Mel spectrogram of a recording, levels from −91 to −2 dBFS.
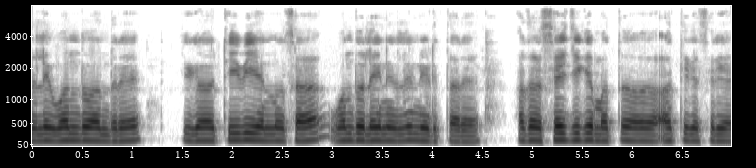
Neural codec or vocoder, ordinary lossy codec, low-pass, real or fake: none; none; 7.2 kHz; real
